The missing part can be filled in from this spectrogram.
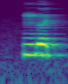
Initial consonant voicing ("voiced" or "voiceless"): voiced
